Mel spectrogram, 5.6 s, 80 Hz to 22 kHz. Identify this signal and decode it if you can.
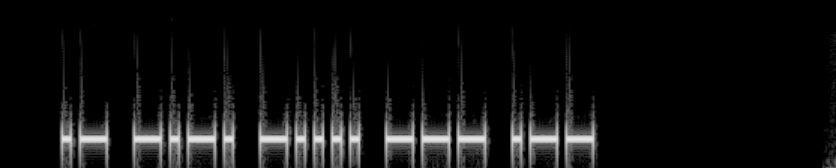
Morse code, heard as a keyed tone, about 25 wpm, 700 Hz. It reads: AC6OW
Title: Speed Racing - USA Call Signs 20wpm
